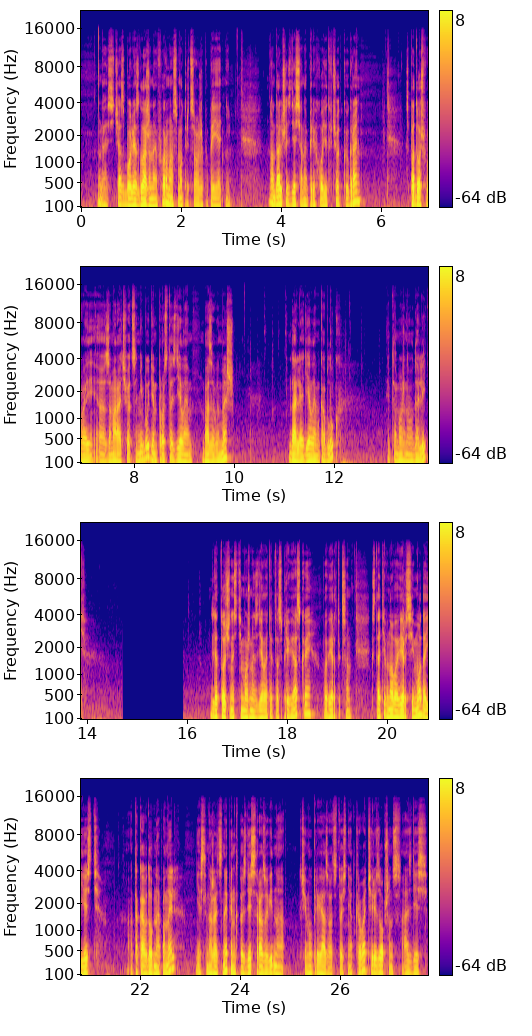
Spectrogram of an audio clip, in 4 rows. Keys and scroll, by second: 12.1 3, 12.5 Delete, 14.6 w, 15.1 r, 15.5 ctrl+space, 15.7 w.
